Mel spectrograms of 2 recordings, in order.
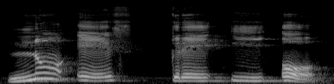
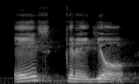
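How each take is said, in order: First: "creíó" drawn out slowly with no y, vowels split; wrong form creíó. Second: "creyó" with a clear y, falling; correct creyó. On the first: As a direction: stretch the wrong "creíó" to show the mistake. (forma incorrecta "creíó", muy lenta) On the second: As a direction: state "creyó" plainly with the y. (forma correcta "creyó" con y) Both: Shown as a demonstration.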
